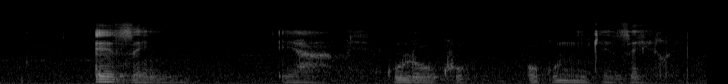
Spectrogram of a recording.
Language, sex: Zulu, male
